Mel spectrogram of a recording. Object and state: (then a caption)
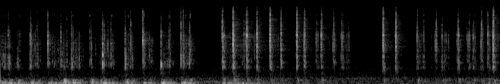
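Plastic computer keyboard being typed on. Both hands type with their fingertips on a black plastic Logitech keyboard with hollow plastic keys. Rapid, bright, dry clicks come in quick bursts, with two brief pauses. Each keystroke stops almost instantly, over a faint low rumble.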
